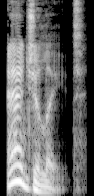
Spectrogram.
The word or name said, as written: adulate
